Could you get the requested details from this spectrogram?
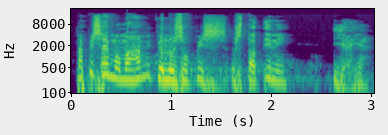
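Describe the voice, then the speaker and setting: A man's voice: high voice, very animated, a little fast, dark tone, breathy edge. A young man preaching a Ramadan sermon to a congregation, chatty and teasing, breaking into recited Arabic prayers. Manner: conversational, teasing asides to the congregation. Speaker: Islamic preacher.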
